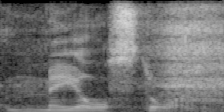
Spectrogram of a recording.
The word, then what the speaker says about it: Maelstrom: And I am not mispronouncing Maelstrom. It is Maelstrom.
